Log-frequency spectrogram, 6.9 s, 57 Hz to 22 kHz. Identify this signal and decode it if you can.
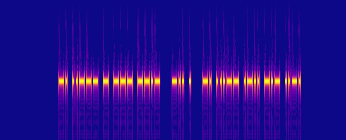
Morse code, heard as a keyed tone, about 36 wpm, 700 Hz. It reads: N2TOQ DE N3LKF
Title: USA Callsign DE Callsign - 5 Characters - 35wpm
